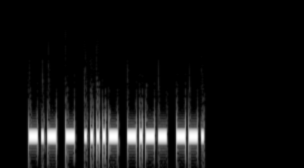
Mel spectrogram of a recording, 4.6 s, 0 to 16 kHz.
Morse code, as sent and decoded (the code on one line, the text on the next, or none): -.- - ....- -.-- --.
KT4YG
